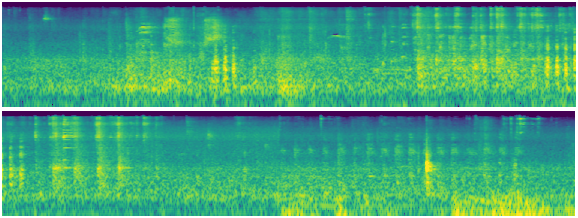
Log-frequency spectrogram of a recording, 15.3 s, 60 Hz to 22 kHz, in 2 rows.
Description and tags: Spider monkeys playing in their cage. Lots of movement and some calls. Recorded with a Zoom H2.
